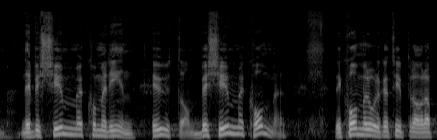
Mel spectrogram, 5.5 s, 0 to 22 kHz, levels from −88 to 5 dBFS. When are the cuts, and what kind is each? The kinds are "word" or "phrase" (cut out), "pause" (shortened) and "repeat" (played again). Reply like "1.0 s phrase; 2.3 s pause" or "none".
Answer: 1.9 s word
